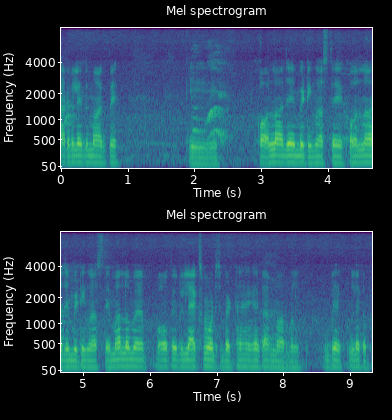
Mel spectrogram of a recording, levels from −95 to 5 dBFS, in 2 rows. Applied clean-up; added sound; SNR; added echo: none; none; none; none.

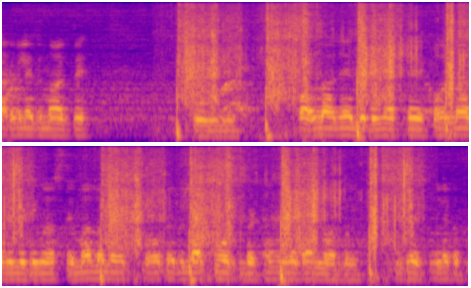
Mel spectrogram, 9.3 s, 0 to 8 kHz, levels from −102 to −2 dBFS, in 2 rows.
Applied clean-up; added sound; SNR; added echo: none; Walk, footsteps; 0 dB; reverberation time 0.1 s.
